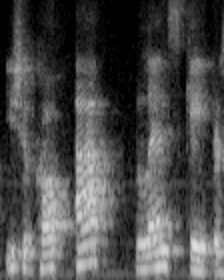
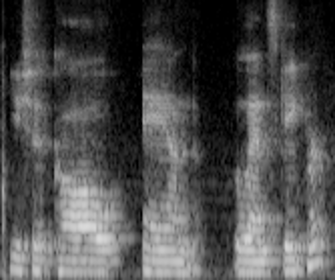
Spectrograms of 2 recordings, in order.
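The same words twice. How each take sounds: First: Slow, with a clear short "a" before landscaper; "a" said as a plain open vowel, sentence read slowly; correct article. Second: Slow quiz read with "an" before landscaper; "an" said as a light "en", then landscaper, every word stretched out slowly; wrong article. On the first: Teacher giving the corrected sentence to students, slow and clear. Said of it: "Então, nós usaríamos o A". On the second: Teacher reading the wrong option aloud to students, slow and deliberate. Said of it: "esse an aqui". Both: Shown as a demonstration.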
